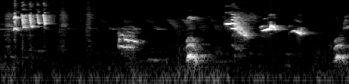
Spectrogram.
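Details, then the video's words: Oriental magpie-robin in full song, delivered in ngerol and nembak styles: varied clear whistles and buzzy phrases, some notes rising sharply and high, others lower and harsher, given in short bursts separated by brief pauses. "kacer gacor ngerol,nembak"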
